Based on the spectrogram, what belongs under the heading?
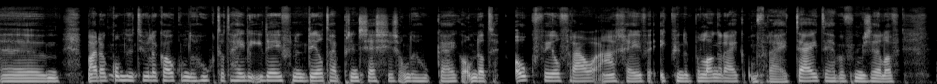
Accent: United States; now in Netherlands; Ik ben zelf opgegroeid in Amerika, geboren en getogen. Niet in Nederland.

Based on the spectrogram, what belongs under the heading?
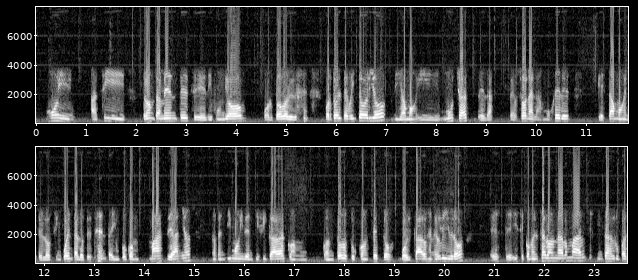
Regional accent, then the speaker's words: General Pico, La Pampa, Argentina; Somos las dos de General Pico.

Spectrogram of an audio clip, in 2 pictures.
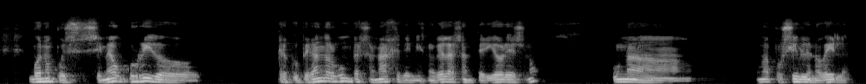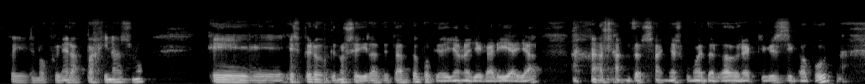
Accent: Gestalgar, Valencian Community, Spain; mi pueblo, es un pueblo precioso de la serranía valenciana, afectado por la Dana, pero que nos estamos recuperando, por lo tremendamente acogedor. Anota el nombre de Gestalgar

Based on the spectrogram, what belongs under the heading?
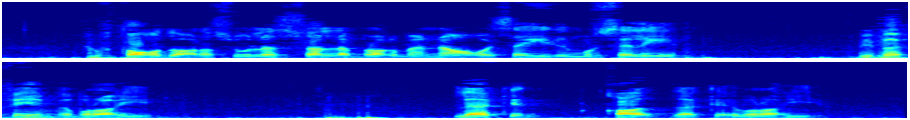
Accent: Egypt; يسموه الخضر عندنا في مصر

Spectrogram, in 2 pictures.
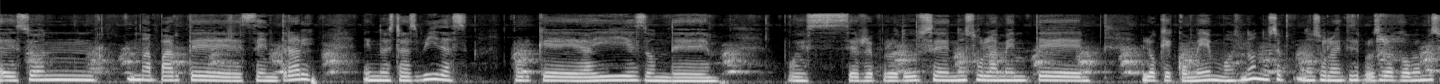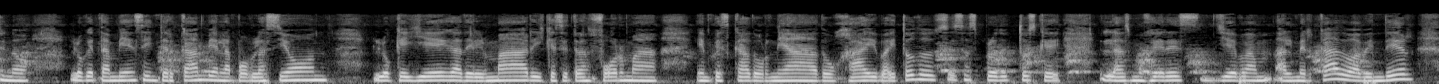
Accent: Juchitán, Oaxaca, Mexico; soy cuchiteca, soy de la Asamblea de Pueblos Indígenas del Istmo en defensa de la tierra y el territorio. Y pues estamos en Juchitán

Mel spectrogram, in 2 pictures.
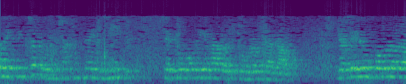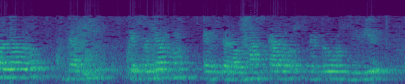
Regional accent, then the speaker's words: Basque Country, Spain; en mi pueblo se han hecho un montón de chales para gente de Donosti que quiere vivir como mirando ahí a cuadrilla y así.

